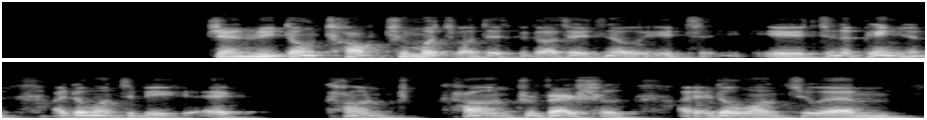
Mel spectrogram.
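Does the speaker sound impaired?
Yes: covert stutter; severe childhood stutter, linked to adverse childhood experience, child guidance clinic, worse with teacher's punishment, covert since sobriety; still gets occasional blocks, uses voice as main working tool; stutters in mind more than aloud, avoids feared words, voice never feels own; here repeated sounds, repeated words.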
